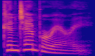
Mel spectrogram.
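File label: "contemporary", English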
